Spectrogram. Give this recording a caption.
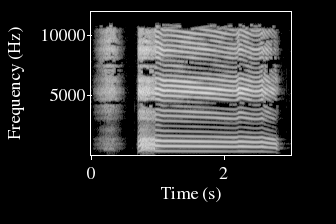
rubber chicken05
A toy rubber chicken
screaming, honk, honking, scream, cartoony, toy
